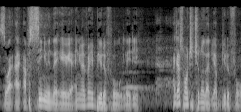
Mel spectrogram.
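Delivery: forced, put-on, very low deep voice. Showing how one chats up a lady: put-on deep voice. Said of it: "you need to use a deep, a deep voice".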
